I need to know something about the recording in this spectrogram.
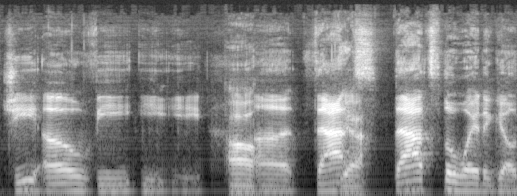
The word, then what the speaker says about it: Govee: But if you're going to get there's a brand out there, it's called, I think it's Govee is how it's pronounced, Govee.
